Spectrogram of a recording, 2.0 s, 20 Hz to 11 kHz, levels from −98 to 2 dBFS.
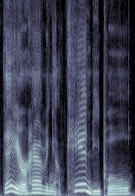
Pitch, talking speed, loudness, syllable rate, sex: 205 Hz, 175 wpm, -15 LUFS, 4.8 syllables/s, female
